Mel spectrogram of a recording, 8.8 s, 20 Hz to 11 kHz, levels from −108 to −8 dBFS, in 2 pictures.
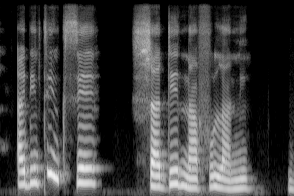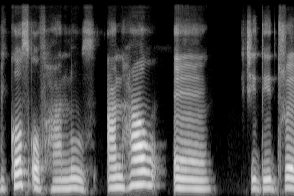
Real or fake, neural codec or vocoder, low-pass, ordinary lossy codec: fake; autoencoder, 48 kHz, 128 numbers a frame, DAC-VAE, trained on Japanese speech; 9.9 kHz; none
